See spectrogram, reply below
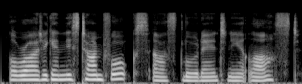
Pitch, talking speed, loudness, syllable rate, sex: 200 Hz, 220 wpm, -15 LUFS, 5.7 syllables/s, female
